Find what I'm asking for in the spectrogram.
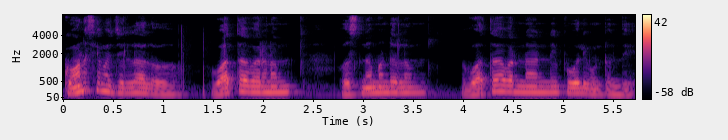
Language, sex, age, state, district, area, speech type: Telugu, male, 45-60, Andhra Pradesh, Konaseema, rural, spontaneous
